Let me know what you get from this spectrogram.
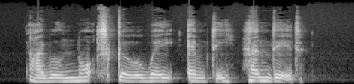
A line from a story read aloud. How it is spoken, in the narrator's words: he growled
